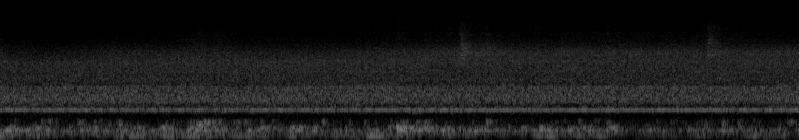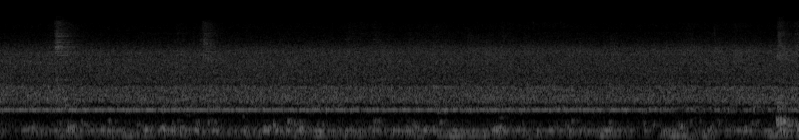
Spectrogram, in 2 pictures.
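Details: A steady broadband hiss with a constant mid-pitched electrical tone and faint clicks runs throughout, with no animal call.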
